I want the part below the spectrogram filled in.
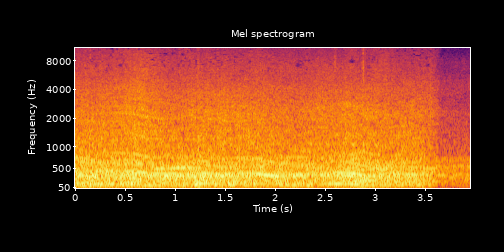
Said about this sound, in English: We're about to see 35 machines go green flag racing.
